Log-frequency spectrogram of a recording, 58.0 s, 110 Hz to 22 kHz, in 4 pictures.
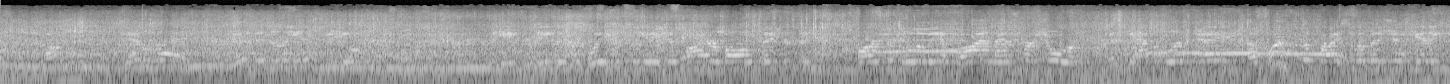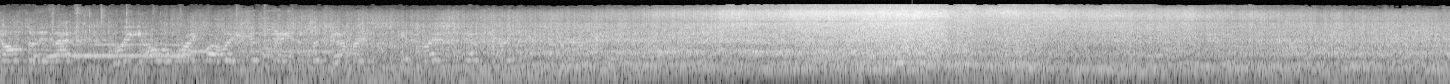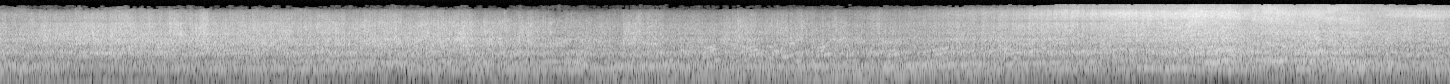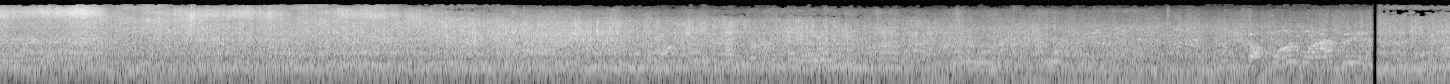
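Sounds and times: race car engines passing by: 0.0s - 58.0s.

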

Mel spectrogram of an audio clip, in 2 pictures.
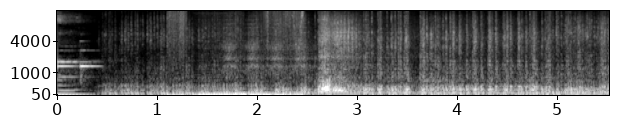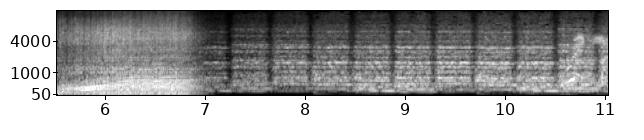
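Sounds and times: car engine revving: 0.5s - 7.1s.

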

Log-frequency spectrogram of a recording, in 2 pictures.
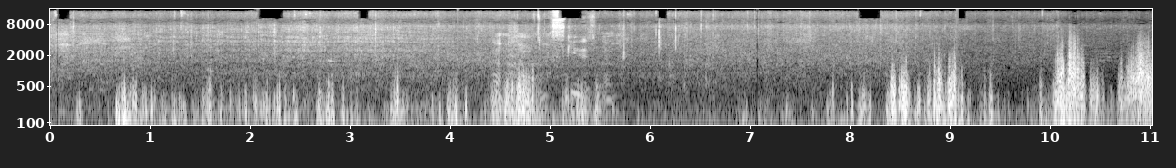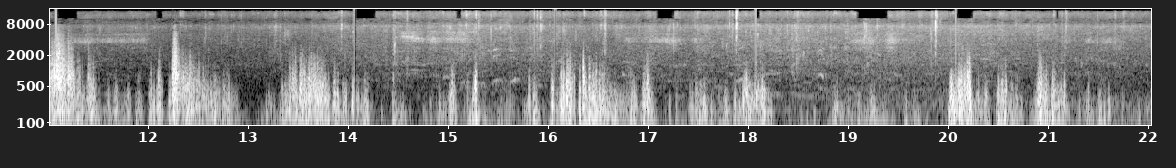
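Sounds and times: low wind or car rumble: 0.0s - 22.0s.

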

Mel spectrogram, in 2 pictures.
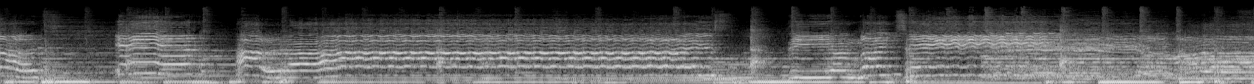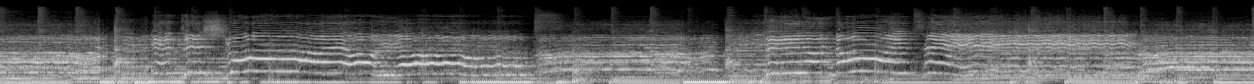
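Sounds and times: bass line: 0.0s - 25.0s
drums: 0.0s - 25.0s
woman singing with vibrato: 7.9s - 12.6s, 13.5s - 18.6s, 20.1s - 24.1s.

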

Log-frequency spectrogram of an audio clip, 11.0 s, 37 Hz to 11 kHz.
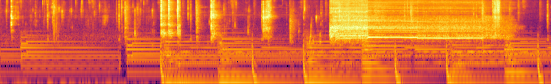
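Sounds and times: background music: 0.0s - 11.0s
stick blender motor whining: 6.6s - 10.4s.

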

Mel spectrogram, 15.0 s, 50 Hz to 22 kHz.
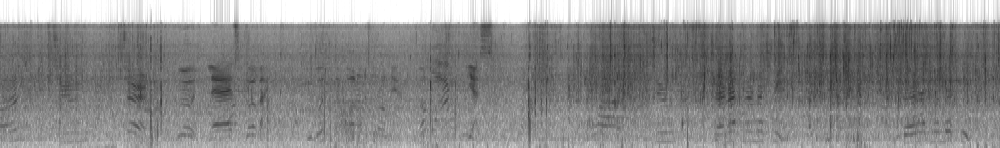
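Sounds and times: water splashing from swimming: 0.0s - 2.9s, 3.6s - 15.0s.

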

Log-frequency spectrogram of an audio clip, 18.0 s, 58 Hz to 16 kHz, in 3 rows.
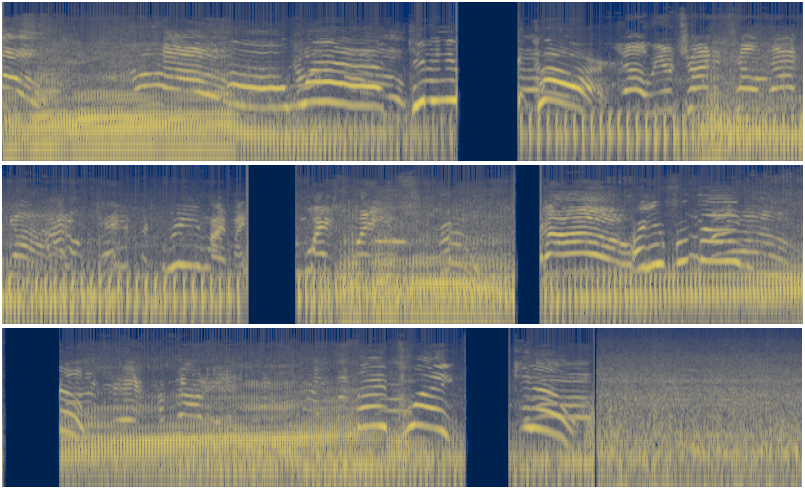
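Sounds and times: loud shouting voices: 0.0s - 3.2s
motorcycle engine idling: 4.0s - 11.0s.

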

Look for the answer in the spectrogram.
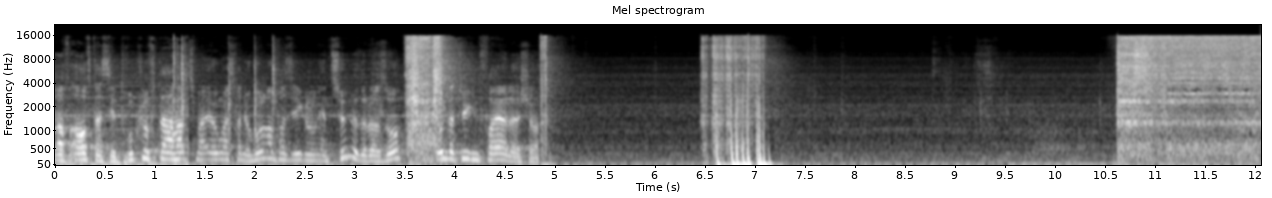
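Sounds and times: welder arc crackling: 6.4s - 7.4s
loud steady hiss: 6.5s - 7.3s.

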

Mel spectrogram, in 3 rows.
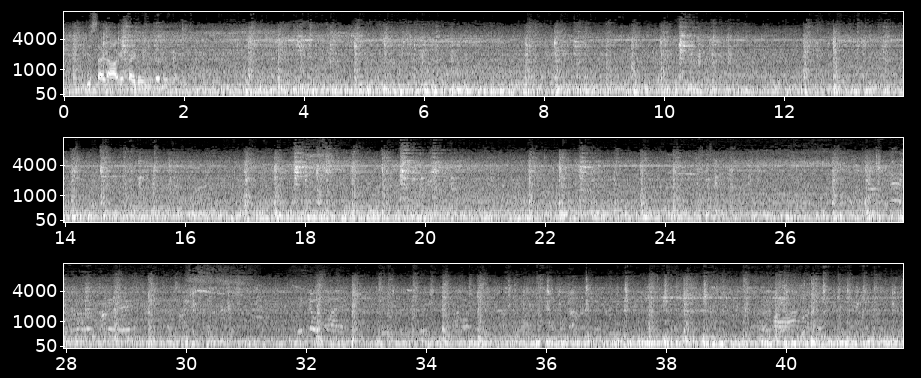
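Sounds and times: wheels clacking over rail joints: 0.0s - 25.6s
train wheels rumbling on rails: 0.0s - 41.9s.

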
